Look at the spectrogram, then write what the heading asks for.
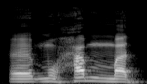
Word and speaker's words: محمد: مشدد مفتوح ہے، یعنی ایک تو وہ مشدد ہے، دوسرا اس کے اوپر زبر بھی ہے، اور چوتھا جو ہے وہ ساکن ہے۔ تو اس طرح سے محمد بنے کا یہ لفظ،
